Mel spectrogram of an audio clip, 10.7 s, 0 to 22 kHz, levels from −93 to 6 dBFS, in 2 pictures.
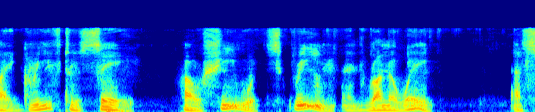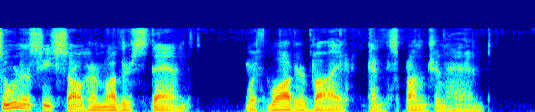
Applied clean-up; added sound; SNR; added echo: neural mask model Resemble Enhance denoiser.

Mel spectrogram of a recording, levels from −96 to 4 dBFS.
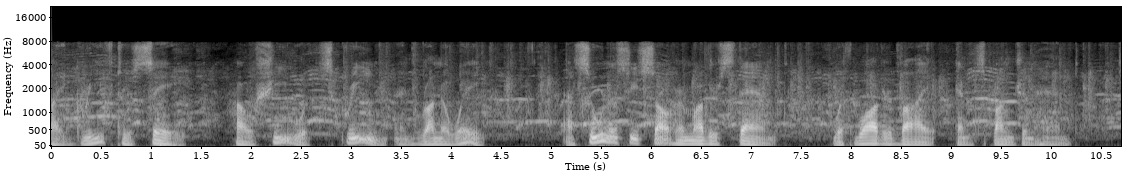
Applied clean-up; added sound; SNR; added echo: none; Applause / Cheering; 13 dB; none.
